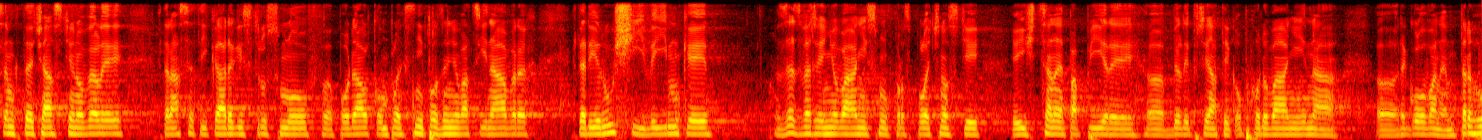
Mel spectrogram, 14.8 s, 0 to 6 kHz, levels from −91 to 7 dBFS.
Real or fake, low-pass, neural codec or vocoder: real; 5.4 kHz; none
